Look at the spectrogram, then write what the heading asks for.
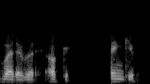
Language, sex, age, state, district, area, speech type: Goan Konkani, male, 18-30, Goa, Bardez, urban, conversation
